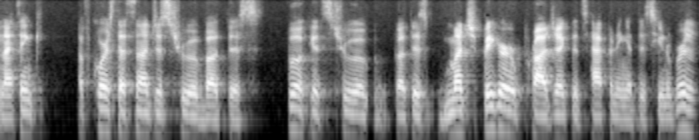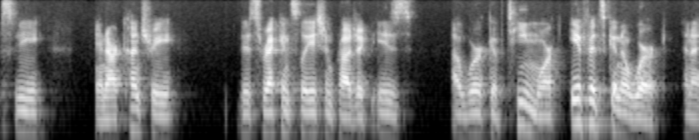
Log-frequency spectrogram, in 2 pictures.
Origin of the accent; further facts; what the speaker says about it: Canada; almost to explain it to myself as a Canadian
